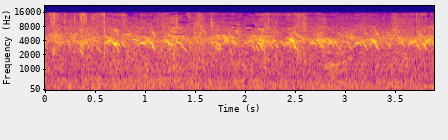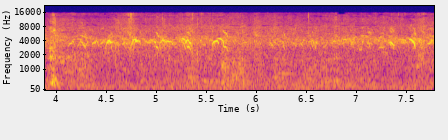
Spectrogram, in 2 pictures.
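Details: Crowd of Black Sex Link chicks at a hatchery peeping nonstop, countless short high-pitched descending cheeps layered over constant low mechanical drone, with a brief thump near the middle.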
